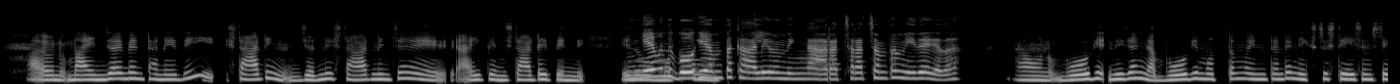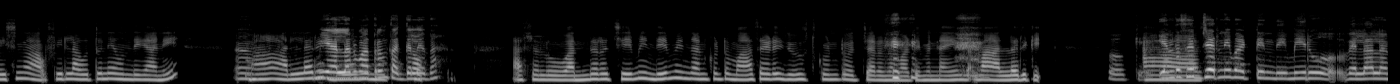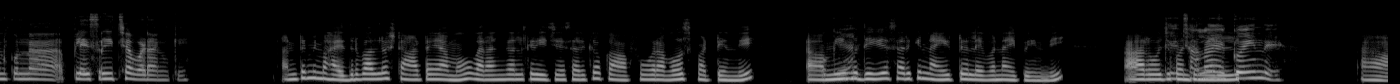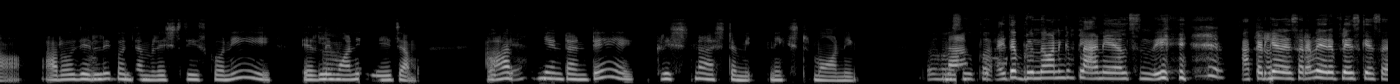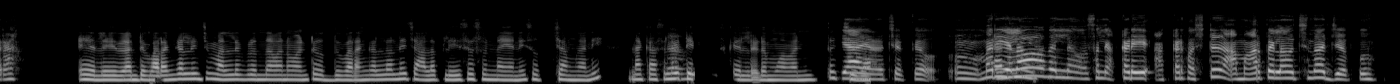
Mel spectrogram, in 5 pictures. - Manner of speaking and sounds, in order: in English: "ఎంజాయ్‌మెంట్"; in English: "స్టార్టింగ్ జర్నీ స్టార్ట్"; in English: "స్టార్ట్"; other background noise; in English: "నెక్స్ట్ స్టేషన్ స్టేషన్"; in English: "ఫిల్"; chuckle; tapping; in English: "జర్నీ"; in English: "ప్లేస్ రీచ్"; in English: "స్టార్ట్"; in English: "రీచ్"; in English: "ఫోర్ అవర్స్"; in English: "నైట్ లెవెన్"; in English: "రెస్ట్"; in English: "ఎర్లీ మార్నింగ్"; in English: "నెక్స్ట్ మార్నింగ్"; in English: "సూపర్!"; chuckle; in English: "ప్లేసెస్"; in English: "టెంపుల్స్‌కి"; in English: "ఫస్ట్"
- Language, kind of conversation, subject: Telugu, podcast, మీ జీవితాన్ని మార్చిన ప్రదేశం ఏది?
